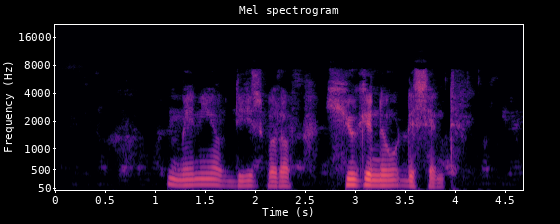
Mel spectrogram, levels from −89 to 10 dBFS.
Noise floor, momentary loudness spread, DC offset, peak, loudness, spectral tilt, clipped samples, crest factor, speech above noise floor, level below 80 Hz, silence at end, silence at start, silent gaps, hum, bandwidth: -75 dBFS; 15 LU; under 0.1%; -12 dBFS; -34 LUFS; -5 dB/octave; under 0.1%; 24 dB; 41 dB; -72 dBFS; 0.6 s; 1.15 s; none; none; 7.8 kHz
